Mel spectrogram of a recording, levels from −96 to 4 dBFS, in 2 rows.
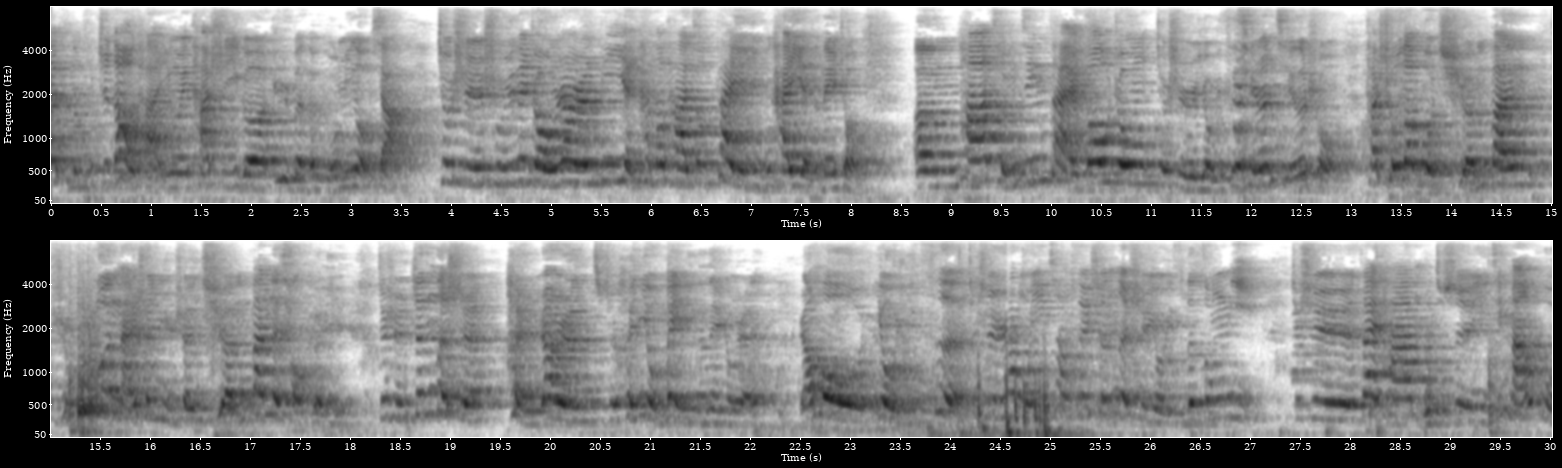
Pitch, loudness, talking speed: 325 Hz, -19 LUFS, 260 characters per minute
